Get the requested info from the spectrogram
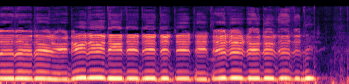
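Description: A voice calling on one steady, high note, chopped into quick repeated syllables, then stopping about four seconds in.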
